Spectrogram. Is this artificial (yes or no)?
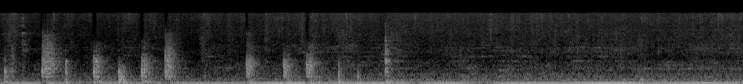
no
